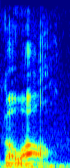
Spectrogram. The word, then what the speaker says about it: gaal: The word avenger in the Hebrew is the word goal. G-A-A-L, pronounced goal.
